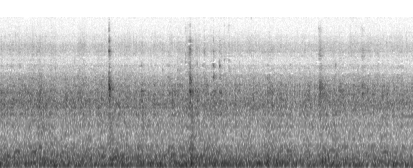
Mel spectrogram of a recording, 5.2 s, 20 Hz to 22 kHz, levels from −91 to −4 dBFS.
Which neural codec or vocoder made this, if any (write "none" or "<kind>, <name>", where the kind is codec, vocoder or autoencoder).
none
